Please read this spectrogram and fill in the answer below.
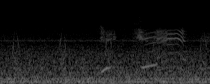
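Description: Faint audio from the anime episode: a low steady soundtrack bed, with a short high, gliding voice-like call about a second in.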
